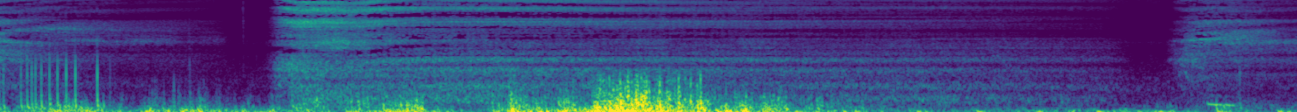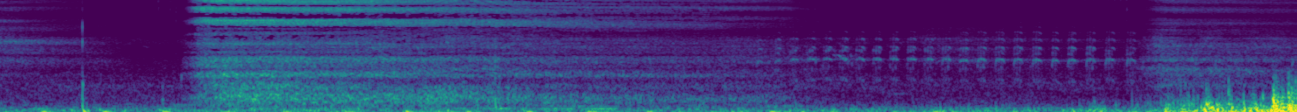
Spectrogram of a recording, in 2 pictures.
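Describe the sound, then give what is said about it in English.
Slow, deep breaths in a breathing exercise, drawn in and pushed out, several long airy inhales and exhales separated by brief pauses, with no talking. “And let's do a little bit of breathing right now just to finish this.”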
